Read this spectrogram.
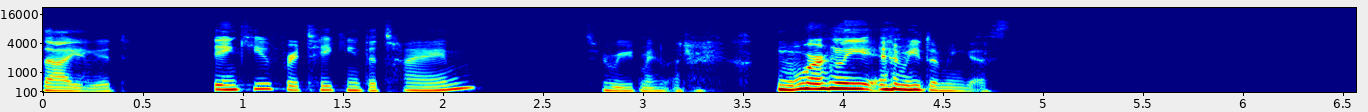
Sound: giggle

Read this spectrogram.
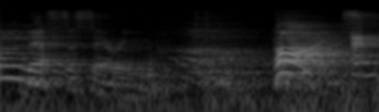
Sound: crowd

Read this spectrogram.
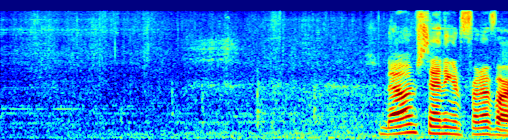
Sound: walking sound

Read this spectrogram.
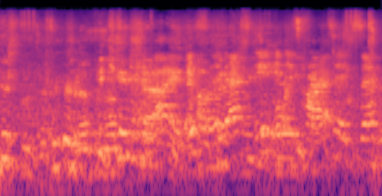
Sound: attendees laugh

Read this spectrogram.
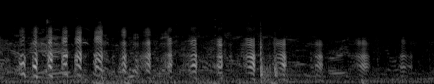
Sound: worker laughing

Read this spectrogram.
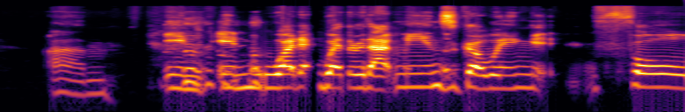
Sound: laughs

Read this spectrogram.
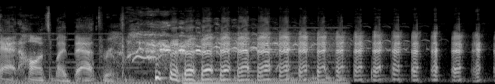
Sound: laughing

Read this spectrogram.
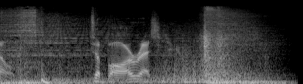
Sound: slams

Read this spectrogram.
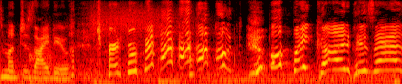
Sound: laughter

